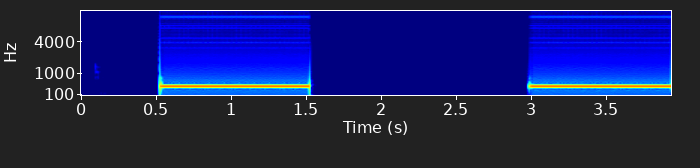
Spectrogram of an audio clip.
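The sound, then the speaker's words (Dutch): Telephone ringback tone as a radio presenter calls a listener: a steady mid-pitched tone sounds for about a second, falls silent, then starts again and runs to the end. No voices. “We gaan nu Ilse bellen.”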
